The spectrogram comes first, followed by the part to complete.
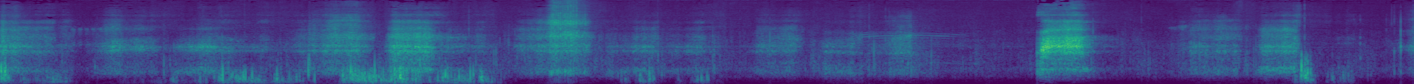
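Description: A person's breathing close to the microphone: irregular breathy puffs of noise, the loudest about ten and a half seconds in.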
